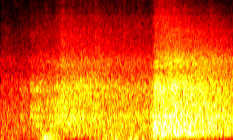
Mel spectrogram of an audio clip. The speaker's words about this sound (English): as the wind whistles through this place. You can hear everything rattle.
